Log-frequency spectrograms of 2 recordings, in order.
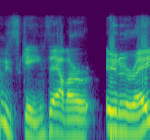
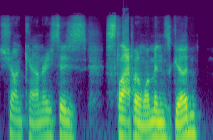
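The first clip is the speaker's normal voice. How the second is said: ordinary delivery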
